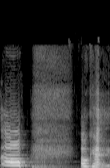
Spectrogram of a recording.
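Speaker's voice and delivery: high, loud laughing to tears.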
